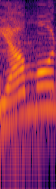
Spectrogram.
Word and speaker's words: llamo: Dibacanya tuh double L itu kayak Y. Tapi kalau di Amerika Latin dibacanya tuh kayak J.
